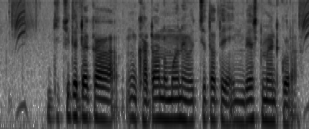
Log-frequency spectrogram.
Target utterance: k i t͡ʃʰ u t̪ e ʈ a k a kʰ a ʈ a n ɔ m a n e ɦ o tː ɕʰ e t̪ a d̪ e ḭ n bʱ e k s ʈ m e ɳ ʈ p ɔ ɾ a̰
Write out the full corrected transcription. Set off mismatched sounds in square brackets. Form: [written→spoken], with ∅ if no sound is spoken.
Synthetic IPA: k i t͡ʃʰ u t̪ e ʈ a k a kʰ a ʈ a n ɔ m a n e ɦ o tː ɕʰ e t̪ a [d̪→t̪] e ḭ n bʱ e [k→∅] s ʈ m e ɳ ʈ [p→k] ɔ ɾ a̰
